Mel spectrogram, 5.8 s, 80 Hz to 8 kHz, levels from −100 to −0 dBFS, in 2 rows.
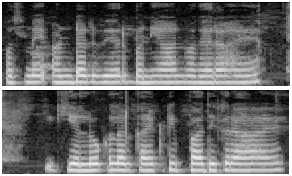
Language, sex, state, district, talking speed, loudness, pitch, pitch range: Hindi, female, Uttar Pradesh, Lalitpur, 135 wpm, -17 LUFS, 220 Hz, 215-225 Hz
